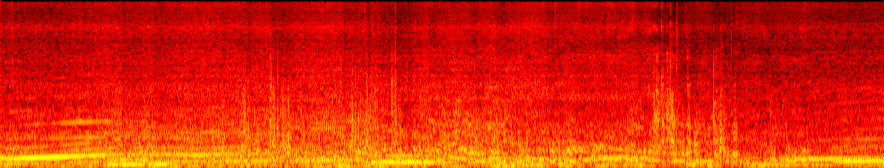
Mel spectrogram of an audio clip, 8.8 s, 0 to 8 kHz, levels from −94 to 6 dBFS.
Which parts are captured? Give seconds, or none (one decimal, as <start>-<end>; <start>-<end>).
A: 0.0-4.3; 8.1-8.8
